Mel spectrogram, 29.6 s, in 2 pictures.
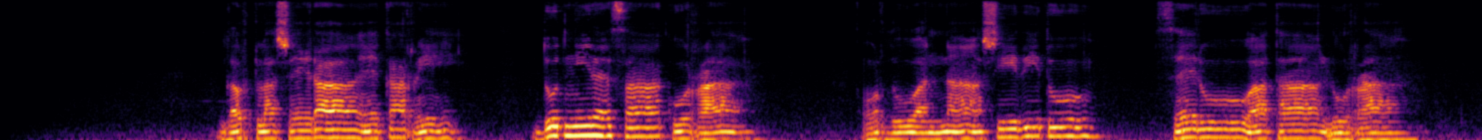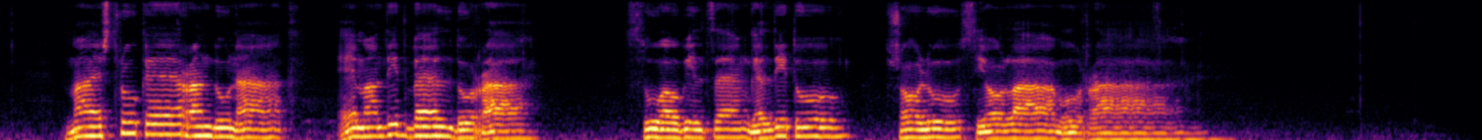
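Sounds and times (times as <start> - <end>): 
bertsos improvised verse singing: 2.1 - 7.7, 8.6 - 14.4, 15.4 - 20.4, 21.1 - 27.1.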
